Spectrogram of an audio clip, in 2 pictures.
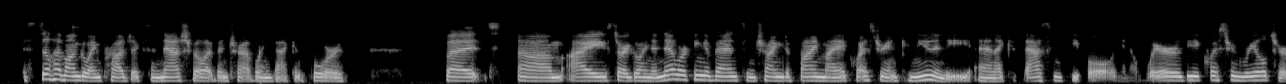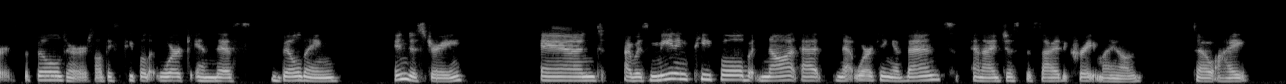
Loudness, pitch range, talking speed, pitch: -21 LUFS, 160-190 Hz, 165 wpm, 175 Hz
